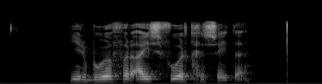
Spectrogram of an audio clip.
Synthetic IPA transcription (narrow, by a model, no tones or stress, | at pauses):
ɦiːrbuəfəɾə̰jsfuərtχəsɛtə̰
